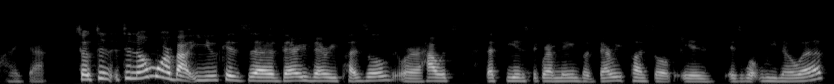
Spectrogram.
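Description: A woman's voice: deep voice, expressive, brisk, no echo, lo-fi sound. A woman hosting a casual interview, encouraging and rambling, with many fillers and restarts. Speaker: interview host.

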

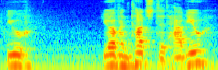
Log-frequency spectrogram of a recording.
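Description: A man voicing a fussy, excitable German investigator of strange creatures, speaking haltingly with a German accent in a story. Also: mid-range voice, a little hiss or hum, voice pushed up, close to an everyday voice. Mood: anxious. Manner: halting, searching for words.

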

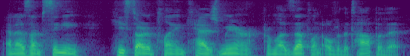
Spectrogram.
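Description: A middle-aged man with a low voice, talking casually and rambling with restarts. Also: a little fast, warm tone. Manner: rambling, self-correcting storyteller. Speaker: host. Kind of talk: casual monologue.

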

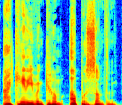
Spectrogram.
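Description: A man's voice: mid-range voice, big pitch swings, fast, warm tone, no echo, clean studio sound. A man co-hosting a podcast, reviewing a film in casual, rambling, amused talk. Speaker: podcast co-host. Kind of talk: casual movie review chat.

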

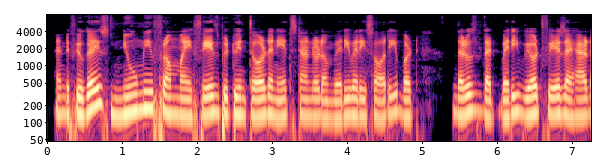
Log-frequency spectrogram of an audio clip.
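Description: A young man from Bangalore whose first language is Malayalam, hosting a podcast and telling childhood stories in a relaxed, rambling way full of "like" and "you know". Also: mid-range voice, clear, resonant tone, dry recording, dull audio. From Bangalore, India. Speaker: podcast host. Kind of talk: casual storytelling monologue.

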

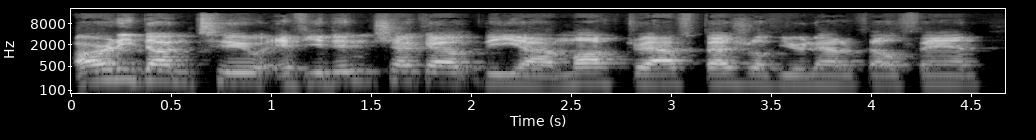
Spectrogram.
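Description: Young man, hoarse, live-stream host, slightly high pitch, roomy echo, rambling. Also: level tone, brisk, fairly bright tone. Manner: rambling, many restarts, reads chat comments aloud. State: voice going hoarse. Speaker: live postgame show host. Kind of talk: casual live-stream sports talk.

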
